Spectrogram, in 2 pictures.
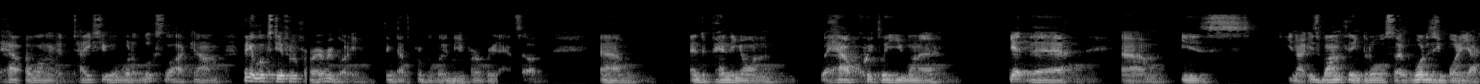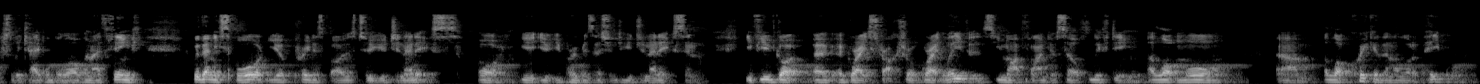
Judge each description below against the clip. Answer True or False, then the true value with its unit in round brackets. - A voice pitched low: True (100 Hz)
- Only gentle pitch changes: True (2.0 semitones)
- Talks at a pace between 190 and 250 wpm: True (200 wpm)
